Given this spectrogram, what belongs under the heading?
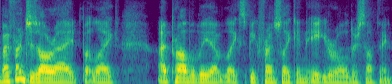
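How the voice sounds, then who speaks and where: Over a quiet background, a man with a Canadian accent speaks at medium pitch and a fairly quick pace with ordinary pitch variation. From Canada, Ottawa. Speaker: writer. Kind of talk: casual chat. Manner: halting, many fillers.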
